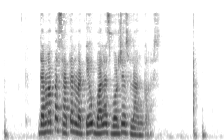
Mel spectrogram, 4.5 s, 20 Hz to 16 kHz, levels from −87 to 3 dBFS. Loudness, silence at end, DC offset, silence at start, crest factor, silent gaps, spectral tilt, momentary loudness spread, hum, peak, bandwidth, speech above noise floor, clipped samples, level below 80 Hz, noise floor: -21 LUFS; 0.4 s; under 0.1%; 0.1 s; 18 dB; none; -5 dB/octave; 11 LU; none; -6 dBFS; 11.5 kHz; 50 dB; under 0.1%; -70 dBFS; -71 dBFS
